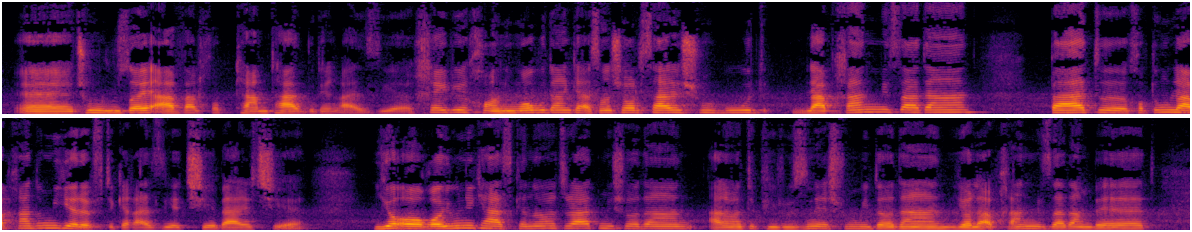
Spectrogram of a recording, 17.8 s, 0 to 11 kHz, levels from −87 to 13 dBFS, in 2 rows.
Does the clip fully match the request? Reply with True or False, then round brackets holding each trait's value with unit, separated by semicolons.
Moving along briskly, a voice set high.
True (170 wpm; 195 Hz)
